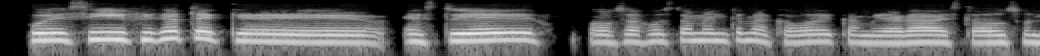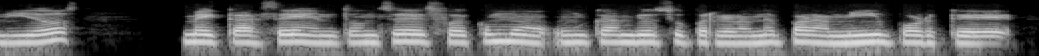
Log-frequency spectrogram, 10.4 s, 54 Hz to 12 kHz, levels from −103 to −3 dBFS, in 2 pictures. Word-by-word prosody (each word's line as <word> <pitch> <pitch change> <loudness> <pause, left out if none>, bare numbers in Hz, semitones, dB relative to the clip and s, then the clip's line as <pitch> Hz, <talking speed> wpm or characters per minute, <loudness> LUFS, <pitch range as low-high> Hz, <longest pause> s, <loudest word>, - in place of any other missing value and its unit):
Pues 250 -1 +4
sí, 270 0 +4
fíjate 280 +1 +2
que 210 -4 +1
estoy, 240 +4 +4 0.2
o 210 -3 -6
sea, 215 +1 -5
justamente 240 +3 -4
me 240 -2 -3
acabo 200 +1 -6
de 220 -1 -4
cambiar 200 -2 -4
a 210 0 +1
Estados 200 +1 -4
Unidos, 210 +6 -1 0.5
me 215 -2 +1
casé, 210 +1 +1
entonces 205 +2 -1
fue 205 -1 -2
como 225 -3 0
un 205 0 -3
cambio 210 -1 +1
supergrande 200 -1 -2
para 205 -1 0
mí 205 +3 +4
porque, 195 -2 -1
210 Hz, 150 wpm, -23 LUFS, 200-230 Hz, 0.5 s, Pues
